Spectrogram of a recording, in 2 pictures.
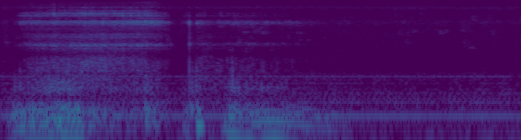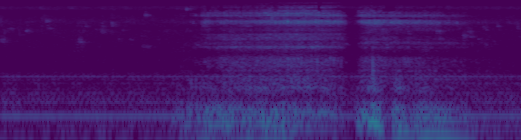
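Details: Sleeping male golden retriever puppy snoring: two long, low rumbling snores with quiet breathing between them.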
